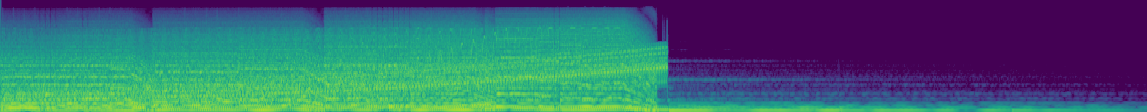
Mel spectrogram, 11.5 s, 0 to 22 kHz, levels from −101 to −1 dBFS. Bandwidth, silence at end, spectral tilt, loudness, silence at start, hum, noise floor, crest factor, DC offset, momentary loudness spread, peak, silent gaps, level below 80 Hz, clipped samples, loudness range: 14.5 kHz; 0.7 s; -5 dB/octave; -17 LUFS; 0 s; none; -47 dBFS; 14 dB; under 0.1%; 19 LU; -4 dBFS; none; -36 dBFS; under 0.1%; 17 LU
